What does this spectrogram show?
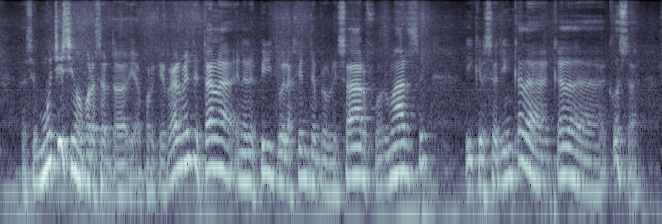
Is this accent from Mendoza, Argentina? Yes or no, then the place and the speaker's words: yes; General Alvear, Mendoza, Argentina; soy de General Alvear, un pueblo chico, bendiga a mis alveares y nada más.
